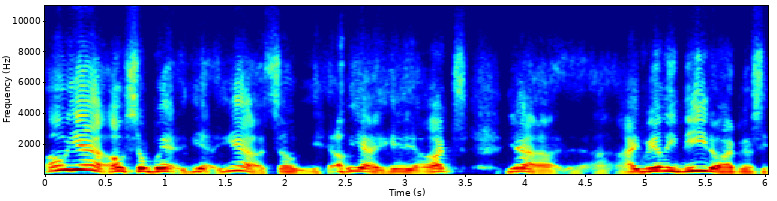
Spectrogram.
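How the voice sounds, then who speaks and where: Lively intonation runs through a man's dark, mellow tone. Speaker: theoretical physicist. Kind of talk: casual Q&A discussion. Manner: fast; halting, repetitive.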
